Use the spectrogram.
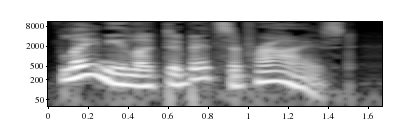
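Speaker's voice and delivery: plain reading voice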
